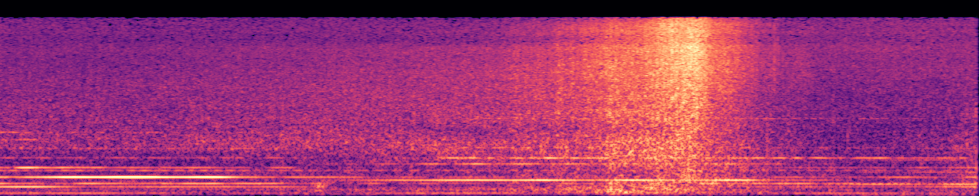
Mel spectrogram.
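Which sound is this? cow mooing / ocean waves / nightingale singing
ocean waves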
